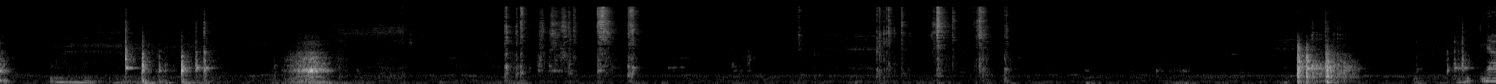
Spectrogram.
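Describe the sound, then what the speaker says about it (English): Sterilized metal rings screwed finger tight onto glass canning jars: scattered sharp metallic clicks, scrapes and clinks in irregular bursts with quiet gaps between, close by. "Now I have the rings, and I'm just going to do them finger tight."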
